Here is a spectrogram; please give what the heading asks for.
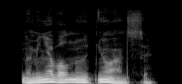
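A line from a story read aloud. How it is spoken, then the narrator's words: Calm speech. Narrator (Russian): говорю также спокойно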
